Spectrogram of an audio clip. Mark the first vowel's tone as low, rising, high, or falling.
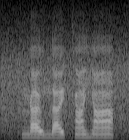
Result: low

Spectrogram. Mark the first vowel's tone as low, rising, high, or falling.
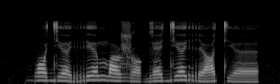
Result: high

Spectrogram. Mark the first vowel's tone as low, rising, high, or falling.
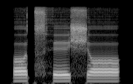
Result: high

